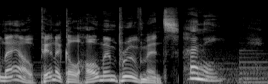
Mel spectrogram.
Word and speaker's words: Pinnacle: It's Picanol, Picanol Home Improvement.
